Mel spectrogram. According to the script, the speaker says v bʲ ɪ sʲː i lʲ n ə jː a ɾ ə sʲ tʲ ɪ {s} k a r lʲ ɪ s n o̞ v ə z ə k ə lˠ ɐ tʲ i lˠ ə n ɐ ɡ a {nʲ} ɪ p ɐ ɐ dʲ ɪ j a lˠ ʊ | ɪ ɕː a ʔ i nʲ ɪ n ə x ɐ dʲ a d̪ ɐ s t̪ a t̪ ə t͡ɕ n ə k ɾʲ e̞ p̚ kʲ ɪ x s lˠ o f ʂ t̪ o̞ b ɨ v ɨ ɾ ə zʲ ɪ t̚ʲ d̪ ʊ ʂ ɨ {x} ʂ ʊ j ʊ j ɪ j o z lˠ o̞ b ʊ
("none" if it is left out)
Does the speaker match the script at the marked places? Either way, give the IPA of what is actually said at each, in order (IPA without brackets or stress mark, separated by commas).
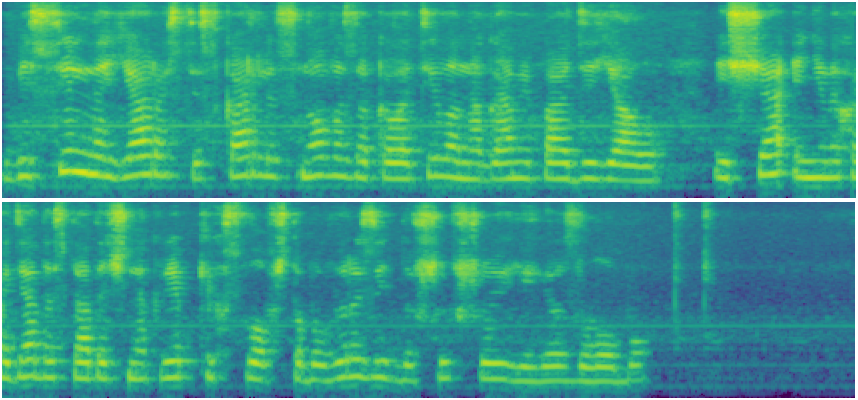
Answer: s, mʲ, f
